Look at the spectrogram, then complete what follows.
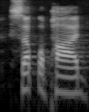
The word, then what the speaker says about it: cephalopod: Has done groundbreaking work with cephalopod, did I pronounce that right?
